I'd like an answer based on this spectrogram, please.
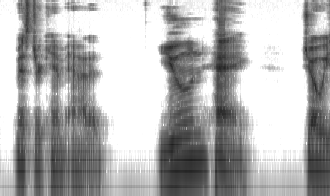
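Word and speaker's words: Unhei: Kim and then turned to Joey she nodded slowly yes it's pronounced moon Hey it means grace mr. Kim added Yoon Hey Joey said slowly this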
